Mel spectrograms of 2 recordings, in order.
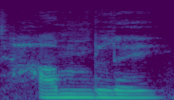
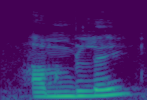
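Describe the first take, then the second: First: Said in the usual way. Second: Character voice. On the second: A narrator's reading. Character questions the apology.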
